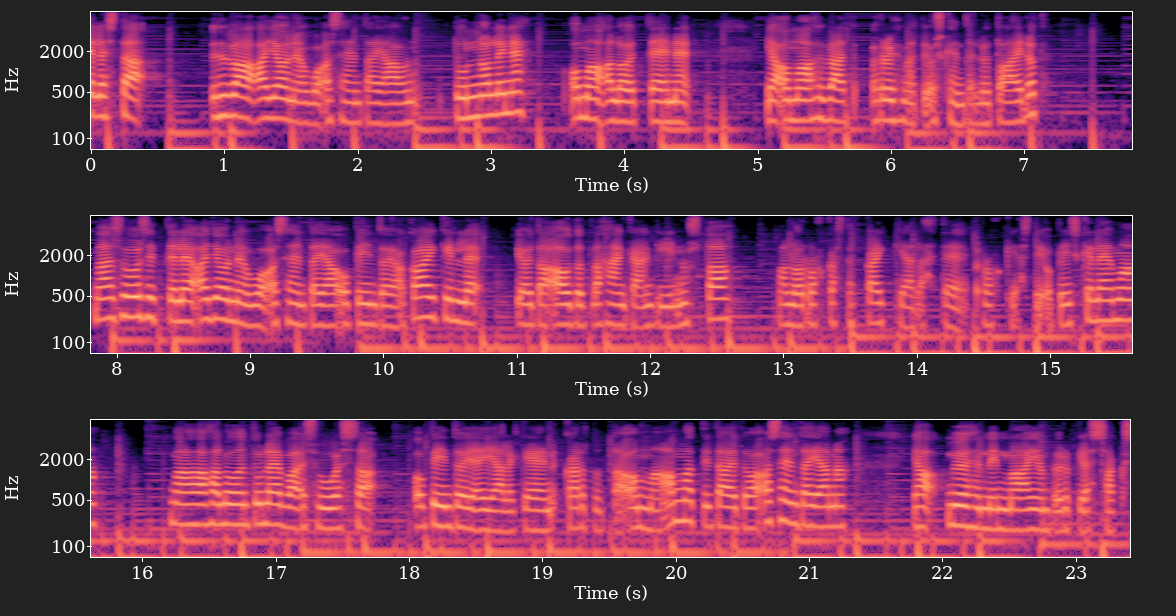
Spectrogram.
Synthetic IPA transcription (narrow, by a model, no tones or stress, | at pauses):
mielest̪æhyʋæɑjoneuʋːo̰ʔɑ̰sent̪ɑjɑont̪unːolːineʔomɑɑloit̪ːeːnejɑomɑhyʋæt̪ryhmæt̪yøskent̪elːyt̪ɑidot̪ | mæːsuosit̪ːeleʔɑjoneuʋːoʔɑ̰sent̪ɑjɑʔopint̪ojɑkɑikilːḛjoit̪ɑ̰ʔɑ̰ut̪ɑt̪ʋæhæŋkæːŋkiːnːost̪ɑːmhɑlorohkɑst̪ɑkkɑikːiɑlæ̰ht̪eːrohkiɑst̪ḭʔopiskelemɑː | mæːɑhɑluɑnt̪uleʋɑisuːesːɑ̰ | opint̪ojejjælkeːnkɑrt̪ot̪ːɑ̰ʔomːˑɑ̰ːɑmːɑt̪ːit̪ɑit̪oɑʔɑsent̪ɑjɑnɑ | jɑmyøhemːimmæːɑjompyrkiæssɑksɑ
